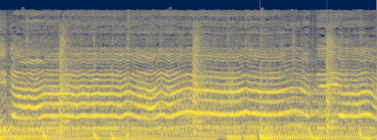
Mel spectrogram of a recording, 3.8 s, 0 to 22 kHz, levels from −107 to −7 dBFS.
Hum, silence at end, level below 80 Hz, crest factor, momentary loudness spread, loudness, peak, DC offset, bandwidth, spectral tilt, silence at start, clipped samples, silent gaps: none; 0 s; -22 dBFS; 10 dB; 2 LU; -10 LUFS; 0 dBFS; under 0.1%; 16.5 kHz; -5.5 dB/octave; 0 s; under 0.1%; none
